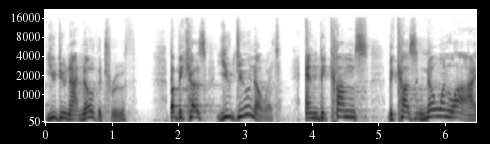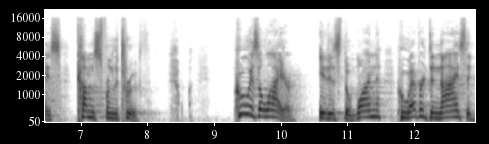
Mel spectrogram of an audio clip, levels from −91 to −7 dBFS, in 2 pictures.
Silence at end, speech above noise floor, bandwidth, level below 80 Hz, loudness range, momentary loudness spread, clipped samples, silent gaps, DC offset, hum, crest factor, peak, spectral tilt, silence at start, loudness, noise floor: 0 s; 43 dB; 16 kHz; -58 dBFS; 3 LU; 9 LU; under 0.1%; none; under 0.1%; none; 20 dB; -6 dBFS; -5 dB/octave; 0 s; -27 LUFS; -69 dBFS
